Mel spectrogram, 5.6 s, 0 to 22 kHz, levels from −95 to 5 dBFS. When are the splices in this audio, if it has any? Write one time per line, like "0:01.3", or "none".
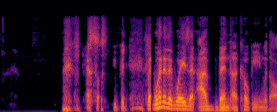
0:03.0
0:04.3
